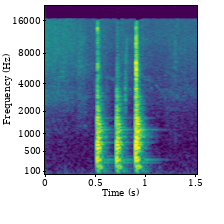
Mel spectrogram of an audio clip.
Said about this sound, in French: Mais je vais quand même aller toquer à la porte.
